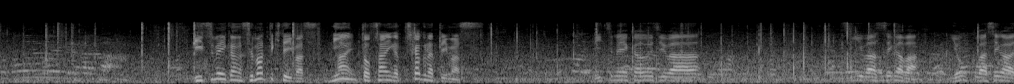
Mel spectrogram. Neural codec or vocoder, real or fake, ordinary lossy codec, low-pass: none; real; none; 7.2 kHz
